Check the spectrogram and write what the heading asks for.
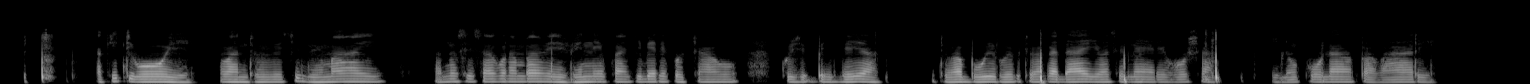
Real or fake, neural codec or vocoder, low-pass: real; none; 5.4 kHz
